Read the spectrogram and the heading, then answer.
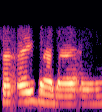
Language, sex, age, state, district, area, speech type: Sindhi, female, 18-30, Delhi, South Delhi, urban, conversation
